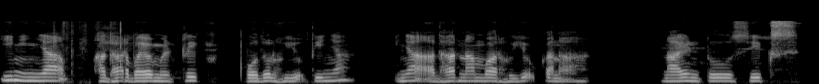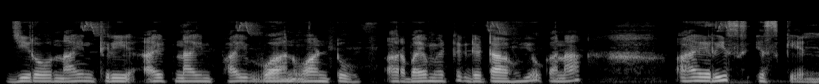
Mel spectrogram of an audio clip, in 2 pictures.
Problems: background sounds at intervals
